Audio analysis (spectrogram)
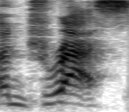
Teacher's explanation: the second syllable was stressed so that means it is a verb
